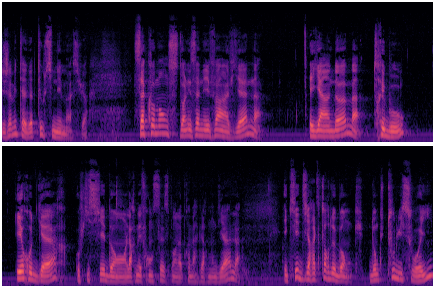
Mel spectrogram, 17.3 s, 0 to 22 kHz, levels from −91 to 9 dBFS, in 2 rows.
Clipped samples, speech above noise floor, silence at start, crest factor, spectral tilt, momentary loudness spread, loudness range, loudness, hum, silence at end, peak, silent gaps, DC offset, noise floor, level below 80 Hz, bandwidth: under 0.1%; 30 dB; 0 s; 24 dB; -4.5 dB/octave; 17 LU; 6 LU; -35 LUFS; none; 0 s; -12 dBFS; none; under 0.1%; -65 dBFS; -68 dBFS; 16.5 kHz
